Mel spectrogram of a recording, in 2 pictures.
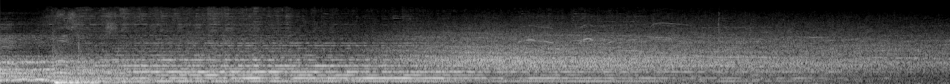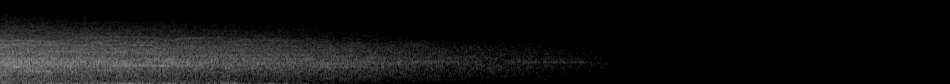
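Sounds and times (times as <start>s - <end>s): live band final chord: 0.0s - 10.7s
audience applause: 0.5s - 15.8s
whoops and whistles: 4.0s - 13.0s.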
